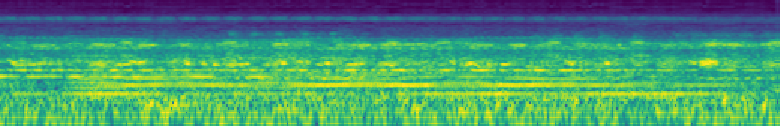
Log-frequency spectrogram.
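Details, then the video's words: Continuous croaking from a crowd of frogs, a dense trilling mass of calls with steady low tonal hums in the background. "Frog Sounds"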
